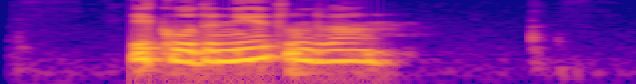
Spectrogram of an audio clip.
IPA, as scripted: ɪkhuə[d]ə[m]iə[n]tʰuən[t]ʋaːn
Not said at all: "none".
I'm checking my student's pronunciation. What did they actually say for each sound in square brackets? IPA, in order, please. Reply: d, n, none, d

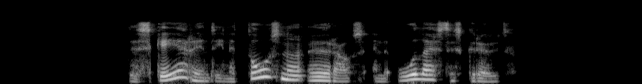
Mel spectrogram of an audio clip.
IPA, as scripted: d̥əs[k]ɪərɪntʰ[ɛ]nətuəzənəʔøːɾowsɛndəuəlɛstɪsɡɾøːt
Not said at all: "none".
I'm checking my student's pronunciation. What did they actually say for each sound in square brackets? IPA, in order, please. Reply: k, i

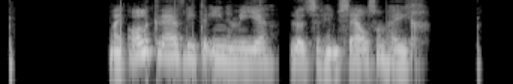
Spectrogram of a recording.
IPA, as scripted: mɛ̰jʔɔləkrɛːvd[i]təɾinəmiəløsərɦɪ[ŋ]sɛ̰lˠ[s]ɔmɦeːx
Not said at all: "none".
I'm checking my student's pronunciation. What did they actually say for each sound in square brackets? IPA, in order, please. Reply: i, m, s

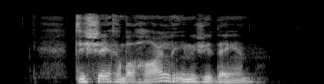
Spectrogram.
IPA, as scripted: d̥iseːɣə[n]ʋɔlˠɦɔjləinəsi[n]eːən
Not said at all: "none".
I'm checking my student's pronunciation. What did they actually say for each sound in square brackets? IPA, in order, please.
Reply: n, d

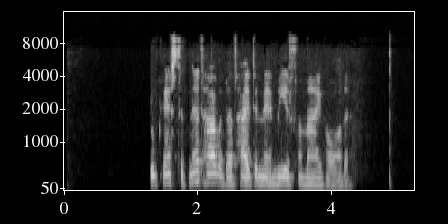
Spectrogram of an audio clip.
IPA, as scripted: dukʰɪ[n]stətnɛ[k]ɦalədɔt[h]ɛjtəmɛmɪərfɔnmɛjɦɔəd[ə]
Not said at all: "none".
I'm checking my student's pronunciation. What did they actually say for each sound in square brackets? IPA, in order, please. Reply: n, t, h, ə

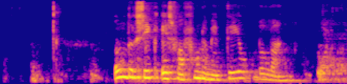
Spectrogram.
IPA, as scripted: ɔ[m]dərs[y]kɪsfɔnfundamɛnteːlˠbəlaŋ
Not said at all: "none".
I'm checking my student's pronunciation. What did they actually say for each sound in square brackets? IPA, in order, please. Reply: n, i

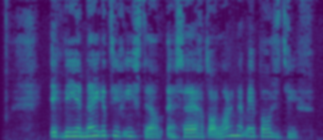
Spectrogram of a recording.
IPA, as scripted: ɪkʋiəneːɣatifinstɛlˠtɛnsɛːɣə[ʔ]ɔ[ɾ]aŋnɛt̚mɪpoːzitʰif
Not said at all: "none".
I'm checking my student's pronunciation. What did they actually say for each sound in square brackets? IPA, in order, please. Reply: t, l

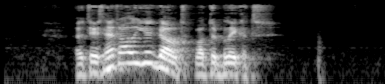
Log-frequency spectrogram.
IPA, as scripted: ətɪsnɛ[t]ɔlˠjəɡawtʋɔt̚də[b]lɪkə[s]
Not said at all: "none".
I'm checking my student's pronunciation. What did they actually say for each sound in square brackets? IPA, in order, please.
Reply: t, b, t

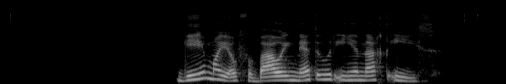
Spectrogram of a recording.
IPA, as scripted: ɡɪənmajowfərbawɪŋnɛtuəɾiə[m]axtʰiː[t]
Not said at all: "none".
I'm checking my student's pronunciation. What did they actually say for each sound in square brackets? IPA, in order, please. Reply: n, s

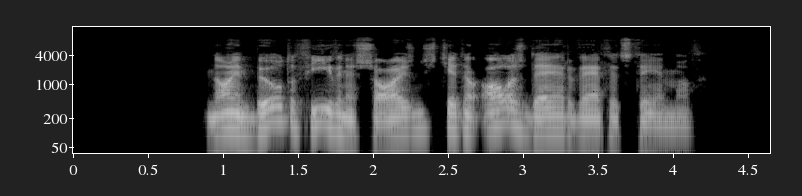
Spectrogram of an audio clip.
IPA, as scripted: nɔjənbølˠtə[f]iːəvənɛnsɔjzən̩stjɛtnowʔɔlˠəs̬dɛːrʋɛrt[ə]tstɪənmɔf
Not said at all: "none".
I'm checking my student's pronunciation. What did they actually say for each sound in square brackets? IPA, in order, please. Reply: f, ə

